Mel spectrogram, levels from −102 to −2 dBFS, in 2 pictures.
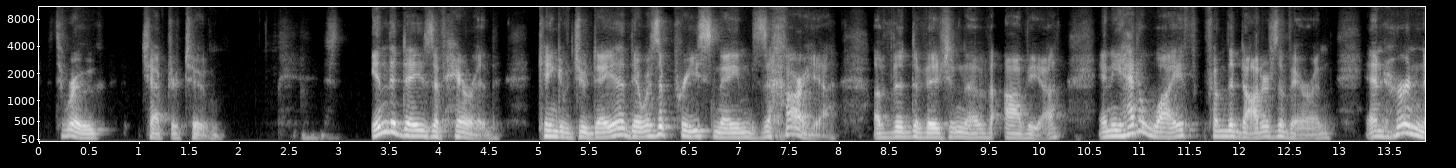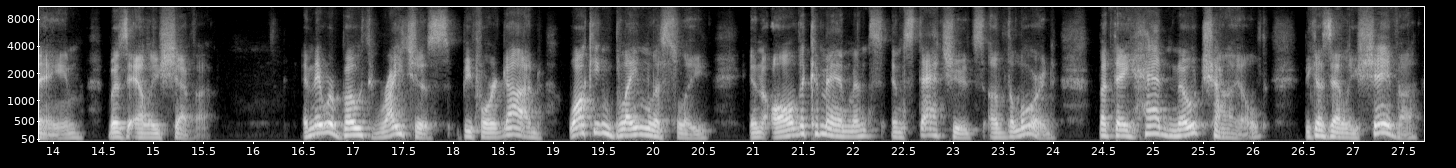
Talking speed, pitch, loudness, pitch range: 135 wpm, 125 Hz, -22 LUFS, 110-150 Hz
